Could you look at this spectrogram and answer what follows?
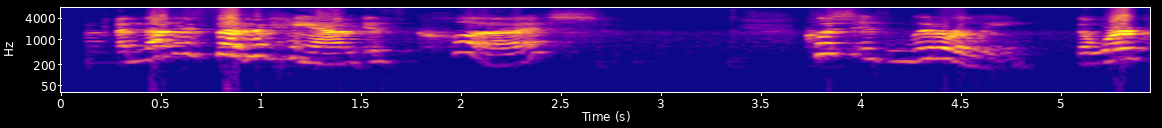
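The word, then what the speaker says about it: כוש: translating the same exact Hebrew word which is pronounced kush I'm not sure why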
